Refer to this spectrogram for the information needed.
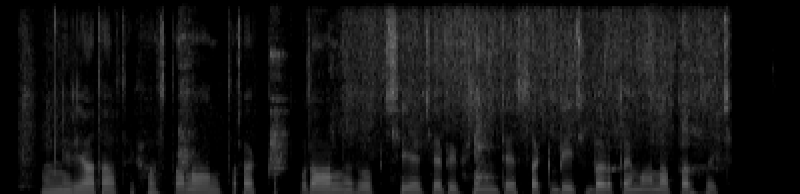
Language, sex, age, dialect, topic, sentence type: Maithili, male, 25-30, Eastern / Thethi, banking, statement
